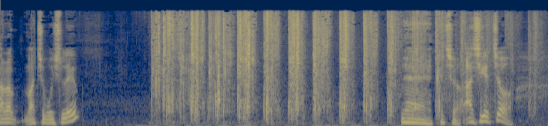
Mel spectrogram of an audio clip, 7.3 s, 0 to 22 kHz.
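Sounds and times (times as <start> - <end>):
speech: 0.0 - 1.2, 5.4 - 7.0
soldiers running in step in boots: 1.8 - 7.3.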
